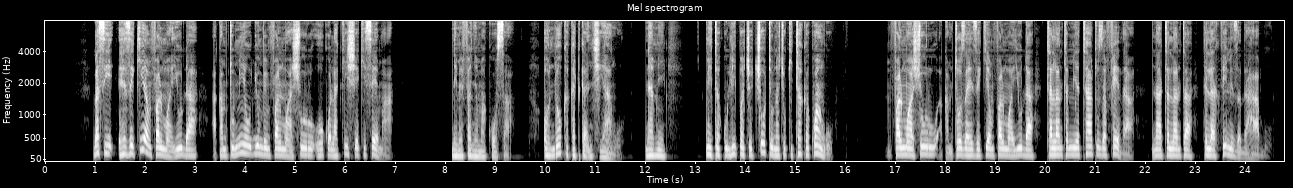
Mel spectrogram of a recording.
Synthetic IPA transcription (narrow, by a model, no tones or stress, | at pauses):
ɓasihɛzɛkiam̩falmɛwajuɗa | a̰kam̩tumiauʄumbɛm̩falmɛwaaʃuɾuhukɔlakiʃiakisɛma̰ | nimɛfaɲamakɔsa̰ | ɔndɔkakati̥kaɲ̩t͡ʃijaŋɡu | nami | nitakulipat͡ʃɔt͡ʃɔtɛunat͡ʃɔkitakakwaŋɡu | m̩falmɛwaːʃuɾua̰kam̩tɔzahɛzɛkiam̩falmɛwajuɗa | talantamiatʰatuzafɛða̰ | natalantaθɛlaθinizaða̰ha̰ɓu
